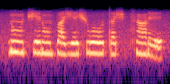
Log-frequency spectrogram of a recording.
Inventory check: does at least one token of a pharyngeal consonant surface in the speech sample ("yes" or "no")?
no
